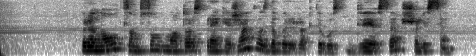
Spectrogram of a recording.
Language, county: Lithuanian, Šiauliai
